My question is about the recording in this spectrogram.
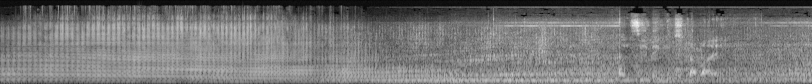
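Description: Boeing Stearman biplane's radial engine and propeller droning as the plane flies its display, a steady many-toned drone whose pitch wavers slightly. It grows a little louder and rougher about halfway through.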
